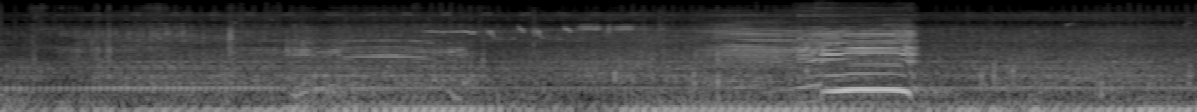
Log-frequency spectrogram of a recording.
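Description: Cattle on a summer pasture lowing, with several loud drawn-out moos over a steady engine rumble from a nearby vehicle, and no speech.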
